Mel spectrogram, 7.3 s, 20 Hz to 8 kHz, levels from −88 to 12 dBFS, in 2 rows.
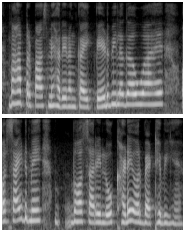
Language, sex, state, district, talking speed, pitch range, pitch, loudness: Hindi, female, Uttar Pradesh, Lalitpur, 200 wpm, 230-280 Hz, 250 Hz, -13 LUFS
